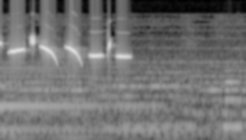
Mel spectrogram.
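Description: A bird chirping: a quick run of high chirps, several sliding down in pitch, that stops about a second and a half in, over steady, sustained background music.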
